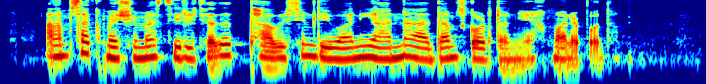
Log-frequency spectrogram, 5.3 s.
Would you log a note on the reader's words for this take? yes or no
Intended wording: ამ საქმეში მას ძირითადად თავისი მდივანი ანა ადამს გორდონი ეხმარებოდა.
no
